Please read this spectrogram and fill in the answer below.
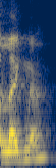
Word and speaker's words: Legna: to say it wrong a leg in hispanic in english it's a league a league but you prefer legna yes backwards yes all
